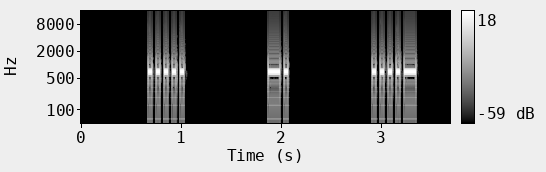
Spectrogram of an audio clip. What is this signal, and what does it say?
Morse code, heard as a keyed tone, about 30 wpm, spaced as for 9 wpm, 700 Hz. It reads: 5N4
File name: Lesson 17e - Letter u - Three Characters 30wpm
